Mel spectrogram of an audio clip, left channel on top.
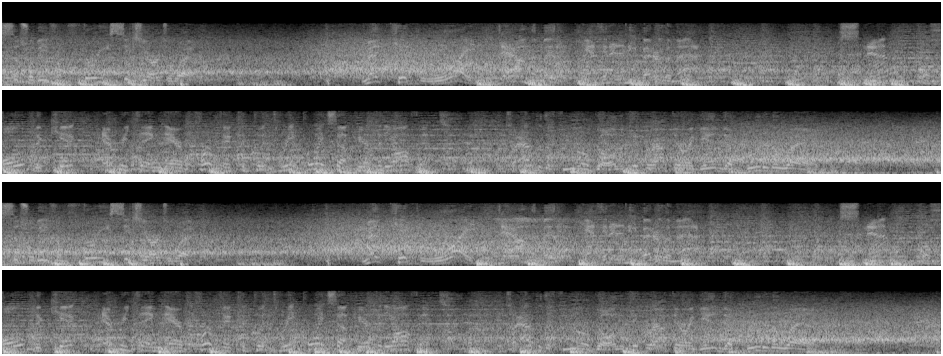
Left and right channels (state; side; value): normal; both; correlation 0.53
